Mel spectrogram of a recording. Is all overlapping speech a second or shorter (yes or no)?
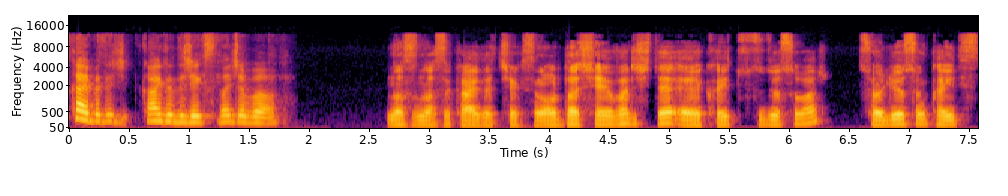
yes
